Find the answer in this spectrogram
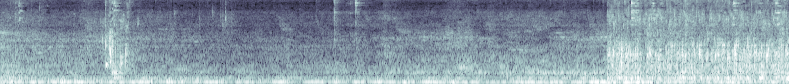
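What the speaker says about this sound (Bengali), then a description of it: "এখন আমি ঝোলের জন্য জল দিয়ে দিব জলটা আমি গরম করে রেখেছি" Heated water goes into a pan of oil-fried spices to make gravy for catla fish curry, giving a quiet sizzle and pour that swells into a louder rushing hiss near the end.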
